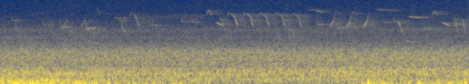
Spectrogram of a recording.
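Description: Low steady rumble of a freight train running slowly away over the tracks, with small birds chirping above it and twice breaking into a short rapid trill, about two seconds in and again near the end.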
